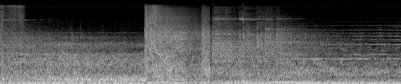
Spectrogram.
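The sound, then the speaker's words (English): A gunshot is fired into a person's chest, heard as a sharp, loud blast that cuts through a continuous bed of dense, heavy noise and leaves a brief tail. “the gunman fires into Novak's chest.”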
